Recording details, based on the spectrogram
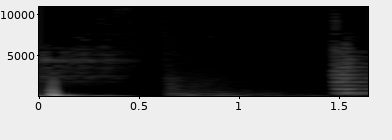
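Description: A heartbeat sound effect opens with one deep, soft thump, followed by sustained tonal notes in a quiet, sparse setting.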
